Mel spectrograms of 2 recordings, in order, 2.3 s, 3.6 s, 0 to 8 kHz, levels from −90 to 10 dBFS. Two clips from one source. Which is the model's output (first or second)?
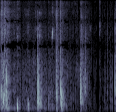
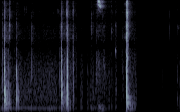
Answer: second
